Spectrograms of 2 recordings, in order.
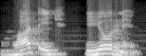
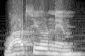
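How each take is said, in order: First: Each word is said clearly and separately. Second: 'What is' is squeezed into 'what's'. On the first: "हम लोग साफ साफ बोलते हैं व्हाट इज your name" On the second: "कुछ लोग बोलेंगे व्हाट्स योर नेम"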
